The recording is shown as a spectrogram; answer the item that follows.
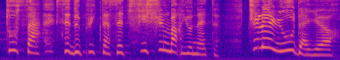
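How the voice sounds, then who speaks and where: Outspoken high-pitched cartoon girl. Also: sing-song, moderate pace, a little hiss or hum. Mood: accusing. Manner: blunt, accusing. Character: outspoken, indignant young schoolgirl in a cartoon. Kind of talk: French children's cartoon dubbing. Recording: music behind the voice.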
